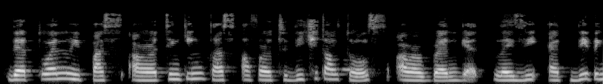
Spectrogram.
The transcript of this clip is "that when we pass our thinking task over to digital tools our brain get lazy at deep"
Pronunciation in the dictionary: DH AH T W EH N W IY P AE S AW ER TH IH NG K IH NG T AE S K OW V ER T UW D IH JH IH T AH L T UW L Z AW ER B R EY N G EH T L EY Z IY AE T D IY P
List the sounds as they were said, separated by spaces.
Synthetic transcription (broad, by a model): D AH T W EH N W IY P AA S AW ER T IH NG K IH NG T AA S OW F ER T UW D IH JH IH T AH L T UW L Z AW ER B R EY N G EH T L EY Z IY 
